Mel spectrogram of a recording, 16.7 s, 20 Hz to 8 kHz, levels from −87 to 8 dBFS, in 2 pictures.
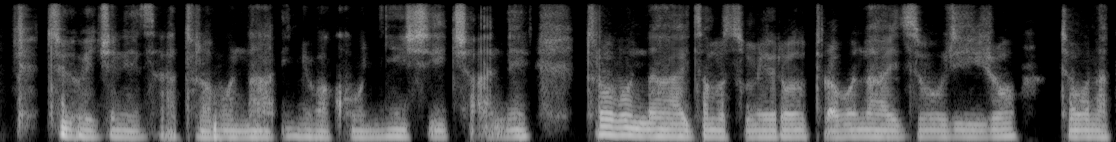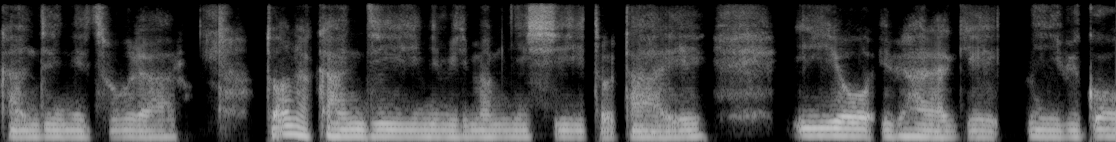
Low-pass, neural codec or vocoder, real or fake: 7.2 kHz; codec, 16 kHz, 4 kbps, FreqCodec, smaller model; fake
